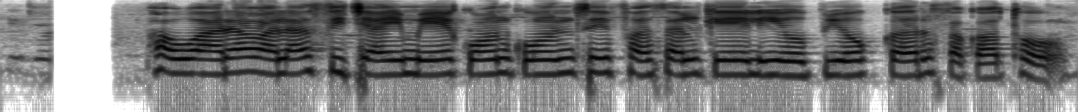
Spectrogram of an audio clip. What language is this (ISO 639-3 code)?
hne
